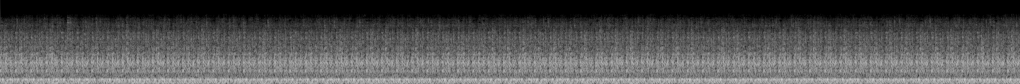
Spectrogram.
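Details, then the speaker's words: Detroit Diesel 6-71 on its last run before removal: steady idle with an uneven, lopsided beat as one cylinder is not firing; dead-cylinder misfire that seems to worsen over time. "it's almost like that it's getting worse as time goes on"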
